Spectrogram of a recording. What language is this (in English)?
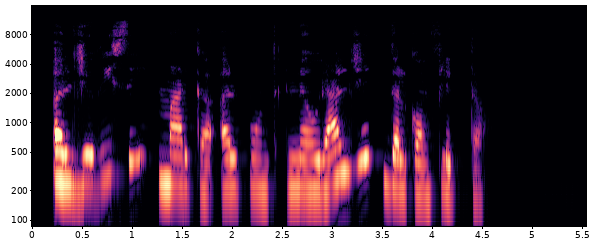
Catalan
